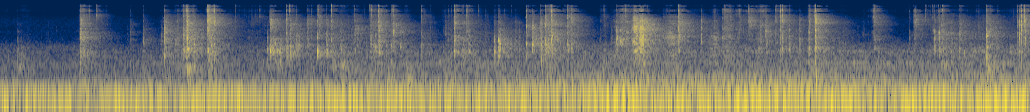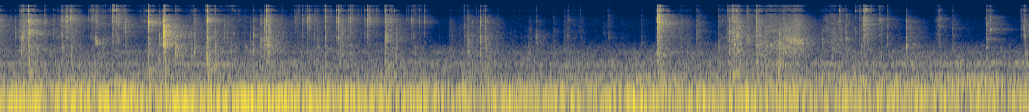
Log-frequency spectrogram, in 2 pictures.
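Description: Plastic parts click and rustle under a man's fingers, close by.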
